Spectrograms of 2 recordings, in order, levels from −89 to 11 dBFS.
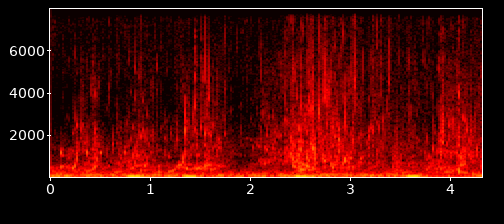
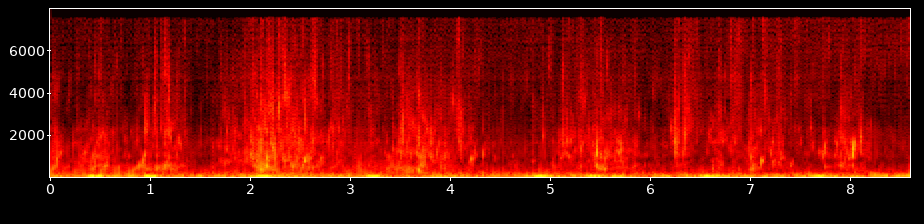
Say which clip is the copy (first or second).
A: second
